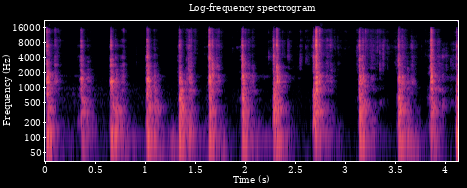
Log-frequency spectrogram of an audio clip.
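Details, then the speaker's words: Light hammer taps on rust-flaking car body metal near the spare wheel housing, about three a second, each a dull dead thud instead of a solid ring; metal rusted through with holes and chunks coming off. "you can see there just a couple of little Taps and that noise that's not the noise you want to hear"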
